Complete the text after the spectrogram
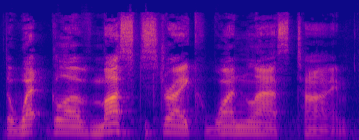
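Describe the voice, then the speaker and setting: Man playing a slow, grandiose villain mastermind. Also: medium pitch, bright, forceful tone, full character voice. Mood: gloating, grandiose. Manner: grandiose, theatrical, deliberate. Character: gloating criminal mastermind, male hypnotist doctor, grandiose and greedy. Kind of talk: radio mystery drama acting.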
